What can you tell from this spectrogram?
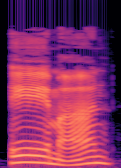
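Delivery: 'Here, man.' in a high, loud Jamaican street lilt; mock yardie cry of 'Here, man.'; yardie accent. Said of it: "they thought he was saying".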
